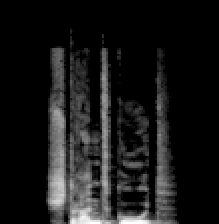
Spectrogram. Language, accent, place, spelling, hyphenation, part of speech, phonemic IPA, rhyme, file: German, Germany, Berlin, Strandgut, Strand‧gut, noun, /ˈʃtʁantɡuːt/, -uːt, De-Strandgut.ogg
- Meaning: jetsam, beach litter, beach debris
